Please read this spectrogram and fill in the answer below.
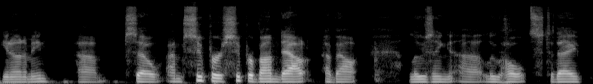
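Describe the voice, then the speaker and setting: A man's voice: medium pitch, little pitch movement, moderate pace, no room sound. A young man, hosting a casual sports live stream and rambling with fillers and restarts. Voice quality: nasal.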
